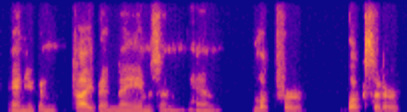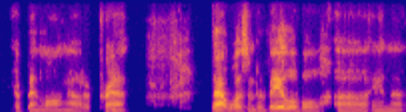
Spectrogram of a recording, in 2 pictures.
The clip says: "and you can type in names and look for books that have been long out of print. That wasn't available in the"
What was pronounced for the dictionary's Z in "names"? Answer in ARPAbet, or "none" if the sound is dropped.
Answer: Z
